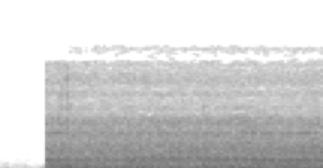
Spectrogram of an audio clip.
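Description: A tractor's engine running steadily while it pulls a disc plough through soil: an even, noisy drone with a low hum underneath. It starts suddenly about a quarter of a second in.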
